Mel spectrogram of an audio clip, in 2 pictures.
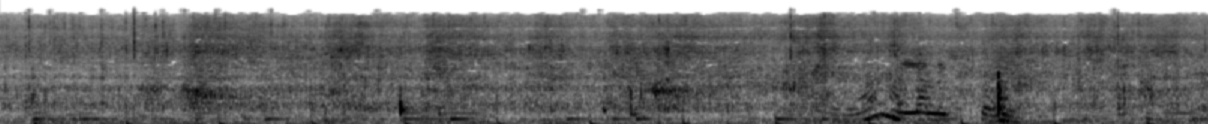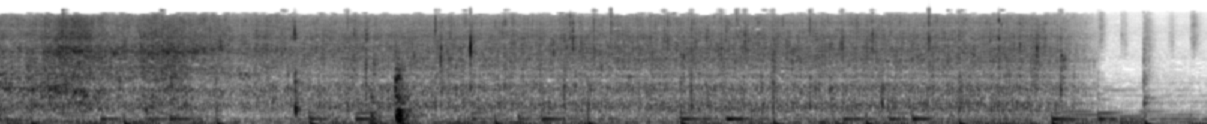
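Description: Chicken pieces frying and sizzling in hot oil with onion and ginger-garlic paste as they are stirred, with a few sharp clicks along the way. The sizzle cuts off suddenly near the end.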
